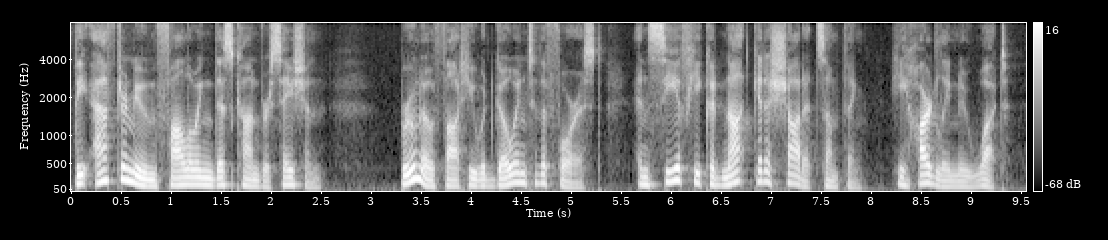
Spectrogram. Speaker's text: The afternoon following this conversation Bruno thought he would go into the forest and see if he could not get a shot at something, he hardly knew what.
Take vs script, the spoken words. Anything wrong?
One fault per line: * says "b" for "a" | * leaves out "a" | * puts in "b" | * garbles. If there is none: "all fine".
all fine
